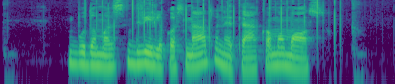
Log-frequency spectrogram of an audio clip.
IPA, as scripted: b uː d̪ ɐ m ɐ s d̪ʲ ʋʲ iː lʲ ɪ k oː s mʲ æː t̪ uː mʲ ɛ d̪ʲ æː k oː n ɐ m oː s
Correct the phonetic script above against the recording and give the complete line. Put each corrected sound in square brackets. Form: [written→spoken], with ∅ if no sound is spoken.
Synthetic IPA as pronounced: b uː d̪ ɐ m ɐ s d̪ʲ ʋʲ iː lʲ ɪ k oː s mʲ æː t̪ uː [mʲ→nʲ] ɛ [d̪ʲ→t̪ʲ] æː k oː [n→m] ɐ m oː s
